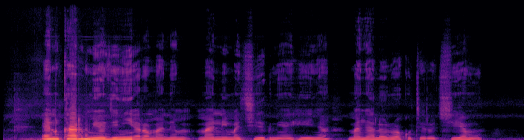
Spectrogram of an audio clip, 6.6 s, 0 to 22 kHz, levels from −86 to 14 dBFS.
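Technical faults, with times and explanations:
0.58–1.13 s, microphone overload: the input level was likely set too high, so the speech peaks ran about 4 dB past the converter's ceiling and had their tops sheared flat. Around one sample in twenty is clipped, giving the loudest syllables a harsh, crackling edge.
0.64 s and 1.65 s, microphone volume stepped down: the speech and background fall abruptly in level, first by about 4 dB right inside the distorted stretch, then by about 10 dB. This is likely the call software reacting to the overload by cutting the device's input gain in single steps.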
